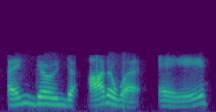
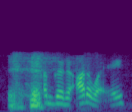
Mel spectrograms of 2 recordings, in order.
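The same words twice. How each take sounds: First: The final 'A' is set apart after a pause. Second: The final 'A' runs straight on from Ottawa. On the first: The speaker calls it wrong. "you don't say like" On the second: The speaker calls it right. "the A is tacked on to the last word like another syllable"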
